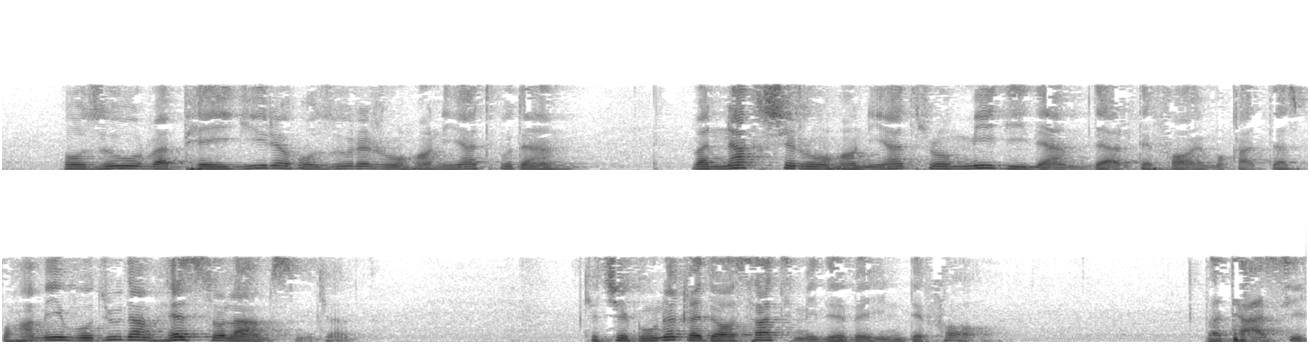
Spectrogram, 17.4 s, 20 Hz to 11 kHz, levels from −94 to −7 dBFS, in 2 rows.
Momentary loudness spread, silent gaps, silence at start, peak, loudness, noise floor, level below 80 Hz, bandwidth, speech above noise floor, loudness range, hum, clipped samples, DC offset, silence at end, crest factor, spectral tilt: 11 LU; none; 0.4 s; -14 dBFS; -34 LUFS; -66 dBFS; -64 dBFS; 6 kHz; 33 dB; 5 LU; none; under 0.1%; under 0.1%; 0 s; 20 dB; -10 dB/octave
